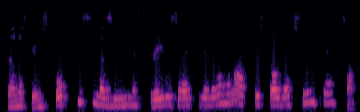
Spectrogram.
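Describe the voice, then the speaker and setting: Husky-voiced Brazilian woman teacher, patient and step by step, on a dull lo-fi home recording. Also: on the high side, fast, darkish tone. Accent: Brazilian Portuguese. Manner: patient, explains step by step with frequent "tá?" check-ins. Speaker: primary school teacher. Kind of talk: recorded remote lesson walking through a workbook.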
